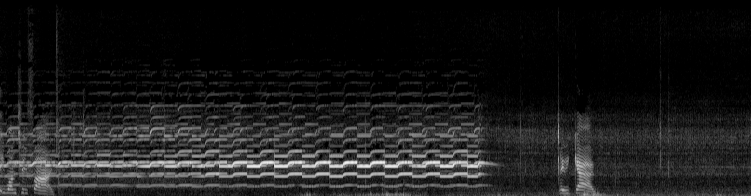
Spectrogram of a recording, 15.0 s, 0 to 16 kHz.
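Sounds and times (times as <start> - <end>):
level-crossing alarm warbling: 0.0 - 10.1
low rumble: 5.8 - 15.0.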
